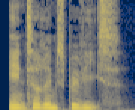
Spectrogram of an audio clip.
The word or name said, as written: interimsbevis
